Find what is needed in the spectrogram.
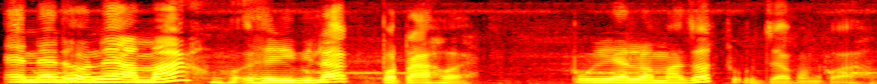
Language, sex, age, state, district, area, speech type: Assamese, female, 60+, Assam, Lakhimpur, rural, spontaneous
